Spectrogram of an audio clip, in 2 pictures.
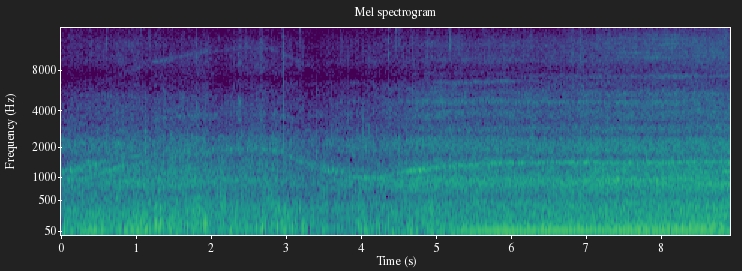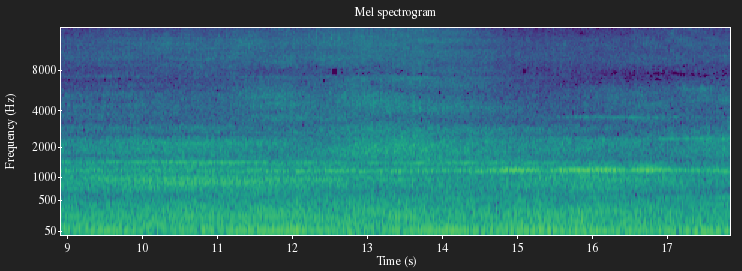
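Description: Class 158 diesel multiple unit pulling away and accelerating across the level crossing. Its engine and transmission whine dips and then rises in pitch about four seconds in, and a heavy low rumble of engine and wheels builds as the train draws alongside and passes.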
